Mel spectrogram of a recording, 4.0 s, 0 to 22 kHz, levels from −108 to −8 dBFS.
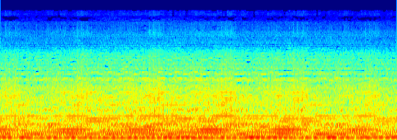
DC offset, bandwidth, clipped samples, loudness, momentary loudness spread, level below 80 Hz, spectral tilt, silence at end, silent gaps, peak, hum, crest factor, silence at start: under 0.1%; 9.4 kHz; under 0.1%; -25 LUFS; 2 LU; -34 dBFS; -8.5 dB/octave; 0 s; none; -10 dBFS; none; 14 dB; 0 s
